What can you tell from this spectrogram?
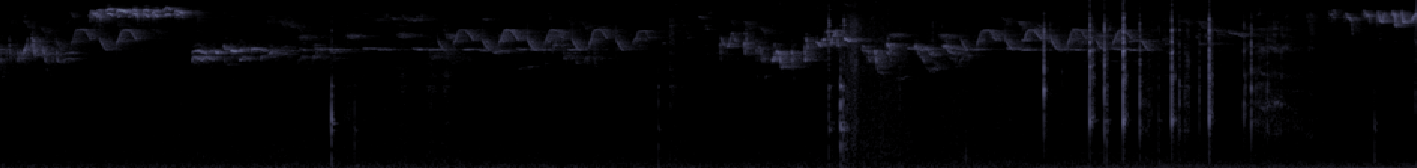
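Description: Small songbirds singing, with a continuous high-pitched, rapidly repeating warble. In the second half come a series of sharp taps and clicks.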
